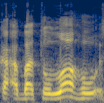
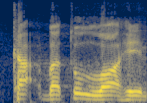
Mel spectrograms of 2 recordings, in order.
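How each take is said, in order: First: The phrase ends with an 'u' vowel. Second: The phrase ends with an 'i' vowel. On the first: The speaker calls it wrong. "Jangan baca Ka'batullahu, salah" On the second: The speaker calls it right. "mudhaf ilaihnya jadi kasrah"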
